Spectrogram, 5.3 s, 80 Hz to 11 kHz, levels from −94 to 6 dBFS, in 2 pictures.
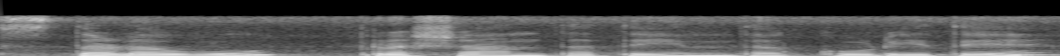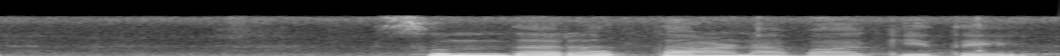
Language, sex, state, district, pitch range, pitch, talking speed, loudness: Kannada, female, Karnataka, Bangalore, 225-260 Hz, 245 Hz, 55 wpm, -15 LUFS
